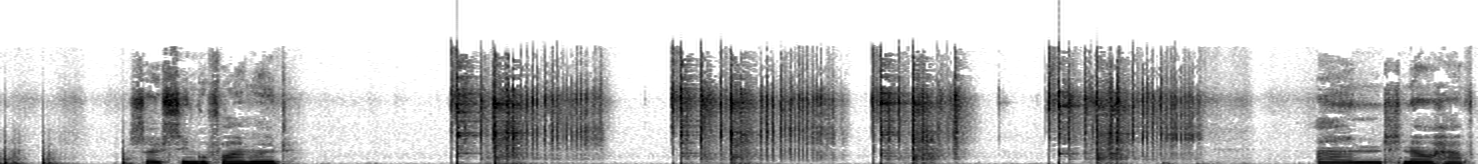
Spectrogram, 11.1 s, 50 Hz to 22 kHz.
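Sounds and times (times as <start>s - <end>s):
plastic pieces clattering on wooden floor: 3.4s - 9.1s.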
